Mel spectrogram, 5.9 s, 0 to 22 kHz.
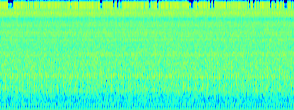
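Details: Honda EU3000is inverter generator that smoked and made no power from a stuck choke running very rich: after choke fix, steady even drone with no misses, knocks or surging.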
